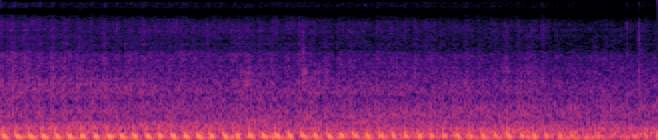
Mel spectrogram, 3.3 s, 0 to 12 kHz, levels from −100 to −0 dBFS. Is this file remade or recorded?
recorded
